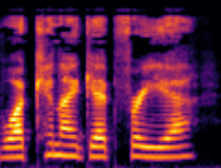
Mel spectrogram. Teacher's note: The barista's voice goes up at the end of what can I get for you? Indicating a question. Listen for that musicality. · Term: intonation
